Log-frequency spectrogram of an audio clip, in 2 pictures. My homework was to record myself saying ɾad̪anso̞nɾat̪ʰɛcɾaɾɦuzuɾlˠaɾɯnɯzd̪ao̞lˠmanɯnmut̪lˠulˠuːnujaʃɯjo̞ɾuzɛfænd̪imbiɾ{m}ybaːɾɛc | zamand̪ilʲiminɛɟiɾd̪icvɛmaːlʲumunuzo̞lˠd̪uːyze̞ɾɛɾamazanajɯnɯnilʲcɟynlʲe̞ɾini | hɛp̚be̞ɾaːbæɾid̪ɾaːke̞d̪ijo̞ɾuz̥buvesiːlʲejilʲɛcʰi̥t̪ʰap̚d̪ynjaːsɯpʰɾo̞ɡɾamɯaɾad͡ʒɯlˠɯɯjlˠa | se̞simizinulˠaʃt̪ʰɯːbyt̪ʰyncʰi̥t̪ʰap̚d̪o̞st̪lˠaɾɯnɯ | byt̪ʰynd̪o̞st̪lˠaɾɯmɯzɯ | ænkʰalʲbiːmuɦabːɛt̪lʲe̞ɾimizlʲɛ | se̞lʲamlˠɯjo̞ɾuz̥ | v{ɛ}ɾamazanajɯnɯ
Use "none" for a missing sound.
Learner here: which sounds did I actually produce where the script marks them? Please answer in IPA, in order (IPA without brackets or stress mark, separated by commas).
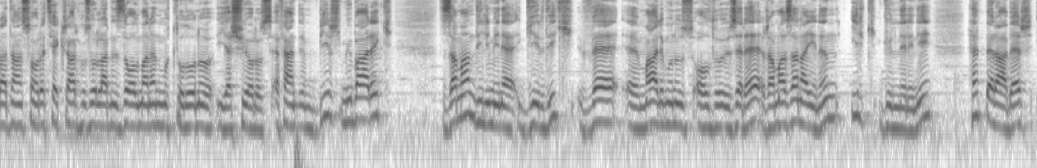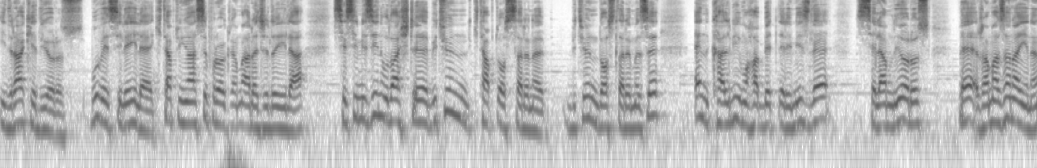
m, ɛ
